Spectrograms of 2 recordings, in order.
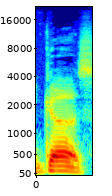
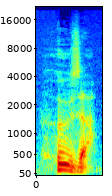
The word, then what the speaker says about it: Gueuze: have you got any girls and he what are you talking about girls never heard of it he must have done but he wanted me to pronounce it the Flemish way it's a you know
